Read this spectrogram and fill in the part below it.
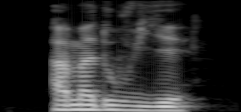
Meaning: tinder fungus, hoof fungus
- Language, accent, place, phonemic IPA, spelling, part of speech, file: French, France, Lyon, /a.ma.du.vje/, amadouvier, noun, LL-Q150 (fra)-amadouvier.wav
